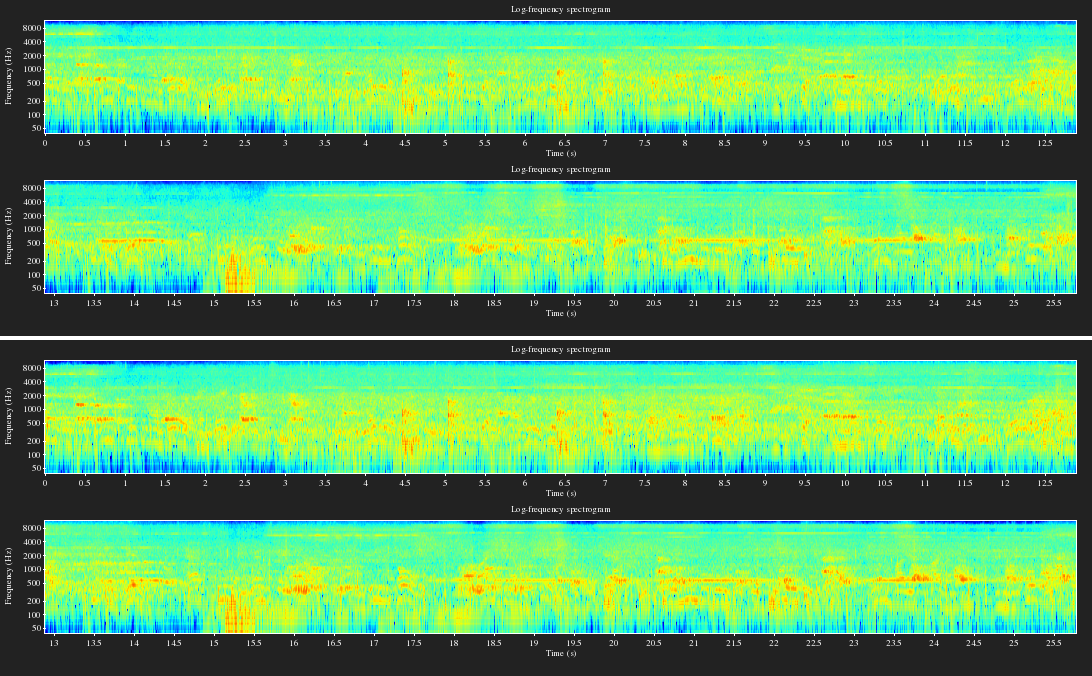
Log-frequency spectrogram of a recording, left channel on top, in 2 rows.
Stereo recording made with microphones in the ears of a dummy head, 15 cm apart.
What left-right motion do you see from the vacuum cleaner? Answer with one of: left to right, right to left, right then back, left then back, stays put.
right then back.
